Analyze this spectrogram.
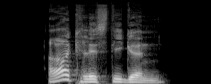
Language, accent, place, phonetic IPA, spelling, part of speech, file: German, Germany, Berlin, [ˈaʁkˌlɪstɪɡn̩], arglistigen, adjective, De-arglistigen.ogg
- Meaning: inflection of arglistig: 1. strong genitive masculine/neuter singular 2. weak/mixed genitive/dative all-gender singular 3. strong/weak/mixed accusative masculine singular 4. strong dative plural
